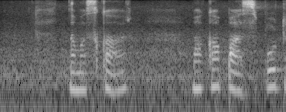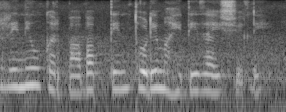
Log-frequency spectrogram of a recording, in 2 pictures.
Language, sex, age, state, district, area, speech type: Goan Konkani, female, 30-45, Goa, Pernem, rural, spontaneous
